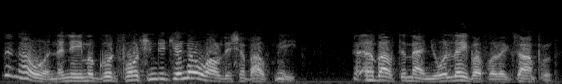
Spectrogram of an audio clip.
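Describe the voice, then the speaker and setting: An actor playing a fumbling, plain-spoken middle-aged client in a 1940s radio drama from a dull old broadcast. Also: male voice, on the high side, very animated, brisk, fairly bright tone, husky, full character voice. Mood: flustered. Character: flustered middle-aged red-haired male client.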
